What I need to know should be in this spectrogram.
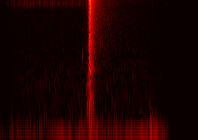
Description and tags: A recorded of a bush in the forest being slashed with a stick. Poor bush.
